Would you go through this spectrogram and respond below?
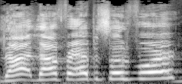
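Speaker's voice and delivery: high, loud, incredulous; excited high question. Real, not acted. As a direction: ask it in amused disbelief.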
